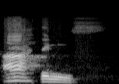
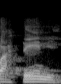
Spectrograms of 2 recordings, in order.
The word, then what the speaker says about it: Ártemis: na em Éfeso havia ártemis ou Artemis né De acordo com a pronúncia de alguns essa variação que era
